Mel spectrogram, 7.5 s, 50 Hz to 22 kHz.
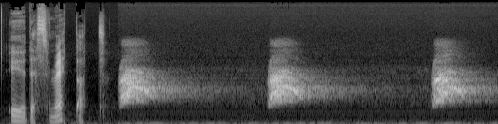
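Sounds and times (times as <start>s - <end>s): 
faint low hum: 0.0s - 7.4s
speech: 0.2s - 1.6s
fox howling: 1.8s - 7.4s.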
